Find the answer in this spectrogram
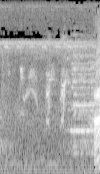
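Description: Faint outdoor nature ambience: a single bird chirp about half a second in, over a soft insect-like background hiss.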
